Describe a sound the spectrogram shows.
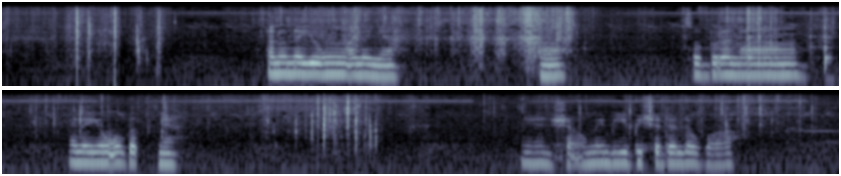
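Dry soil rustles and crumbles as a plant is handled.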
